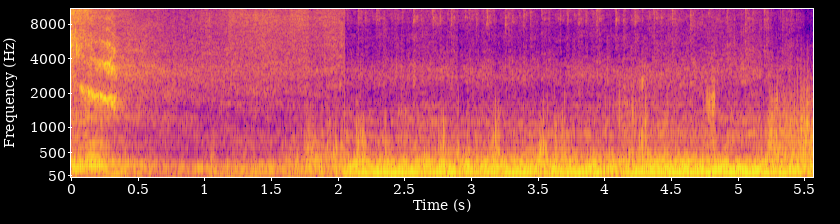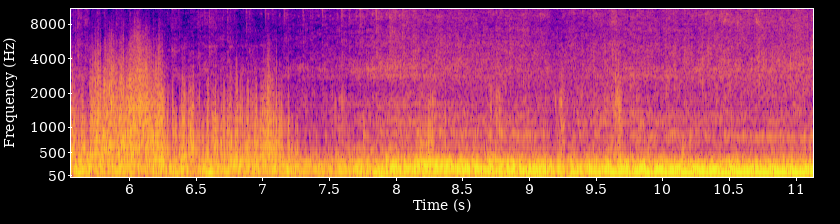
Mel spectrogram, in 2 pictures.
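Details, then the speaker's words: 1974 turbocharged Camaro V8 at full throttle on an eighth-mile drag pass, pulling hard, then the note stutters and goes ragged as it breaks up under boost; misfire, owner suspects a blown header gasket, unconfirmed. "It is breaking up, man. [Music] I heard it breaking up. Oh, she broke up bad. That was the worst breakup we've had."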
